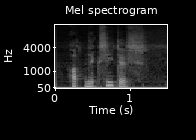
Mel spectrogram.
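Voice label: "adnexitis", Dutch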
